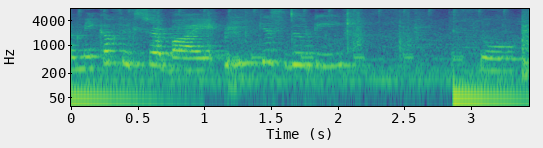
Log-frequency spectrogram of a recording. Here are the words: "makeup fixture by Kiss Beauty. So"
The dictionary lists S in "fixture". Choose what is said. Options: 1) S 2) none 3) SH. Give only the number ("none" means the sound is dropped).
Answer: 1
